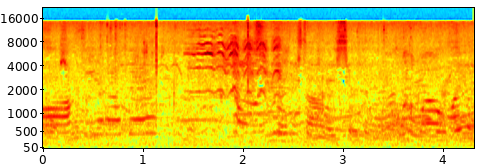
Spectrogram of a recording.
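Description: A Chincoteague pony whinnying: a short, high, wavering call about one and a half seconds in, over the talk of onlookers.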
